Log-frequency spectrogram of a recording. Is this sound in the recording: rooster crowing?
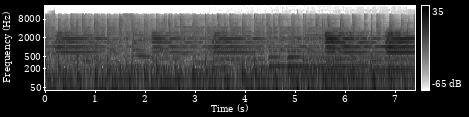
no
